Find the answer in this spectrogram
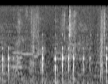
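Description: A chair creaking as a man sits down in it: a run of short, irregular squeaks and clicks.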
